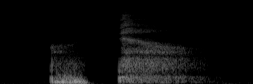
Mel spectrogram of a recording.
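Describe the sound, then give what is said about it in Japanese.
Two warm, breathy exhales blown at the listener's ear: a short puff, then a longer, softer breath that slowly fades out, with no talking. “耳元で、あったかーい吐息、吹きかけられるの。”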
